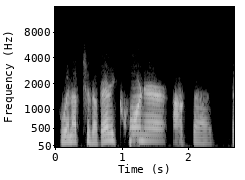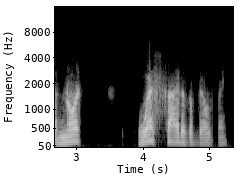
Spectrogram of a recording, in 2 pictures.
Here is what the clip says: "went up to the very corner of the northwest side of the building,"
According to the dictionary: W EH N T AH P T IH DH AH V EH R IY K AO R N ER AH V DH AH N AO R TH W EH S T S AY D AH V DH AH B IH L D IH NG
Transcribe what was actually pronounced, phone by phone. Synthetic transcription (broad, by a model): W EH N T AH P T IH DH AH V EH R IY K AO R N ER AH V DH AH N AO R TH W EH S T S AY D AH V DH AH B IH L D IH NG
